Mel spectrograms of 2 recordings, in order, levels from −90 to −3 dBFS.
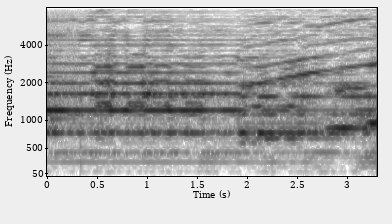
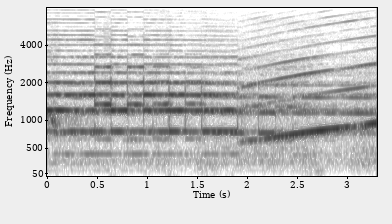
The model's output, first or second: first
